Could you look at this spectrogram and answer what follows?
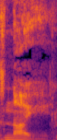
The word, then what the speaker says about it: Neu: el Neu. Grup Neu, però jo no sé exactament com es pronuncia. – Tinc entès que en Alemanya es diu, és Noi.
